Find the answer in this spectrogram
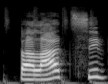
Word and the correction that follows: Palazzo: Versace. Did I say it right? – Palazzo? – Palazzo Versace.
